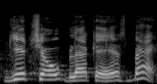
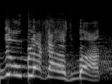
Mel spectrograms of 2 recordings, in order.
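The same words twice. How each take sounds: First: Slow it right down; slow laughing demo of the line. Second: Quick mock patois; rapid mock patois line; said fast. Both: Shown as a demonstration. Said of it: "you just say it real fast".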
